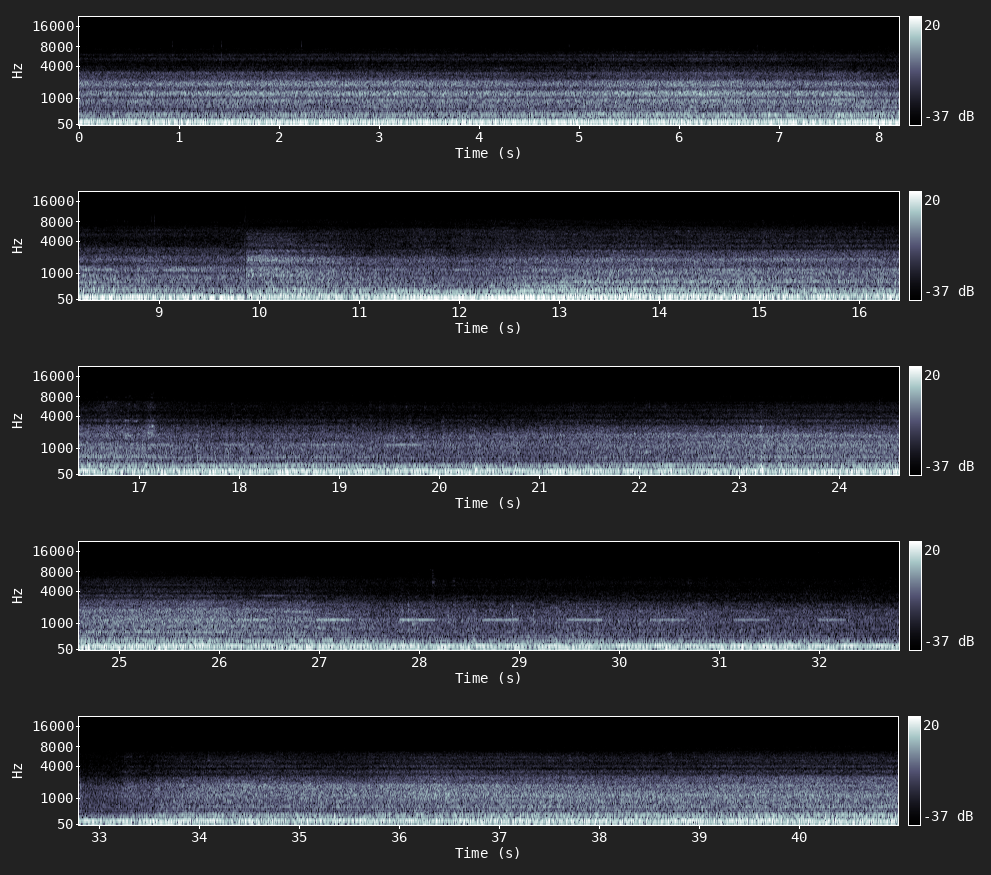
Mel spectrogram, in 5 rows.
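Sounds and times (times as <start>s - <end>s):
diesel engine running: 0.0s - 40.9s
reversing alarm beeping: 6.0s - 11.5s, 25.8s - 32.4s.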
